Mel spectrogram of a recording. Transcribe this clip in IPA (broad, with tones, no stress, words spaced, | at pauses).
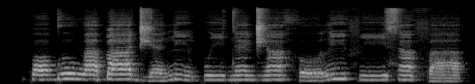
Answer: pɔ˧ɡo˦ wa˦ɓaː˦ d͡ʒɛ˨nĩ˦˨ kʷiː˧dɛ̃˦ d͡ʒã˦ hoː˨lĩ˦ fiː˧sã˦ fa˨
